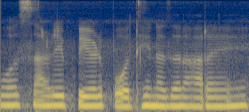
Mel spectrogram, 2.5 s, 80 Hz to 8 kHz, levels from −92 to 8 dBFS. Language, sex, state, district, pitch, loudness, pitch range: Hindi, female, Maharashtra, Dhule, 200 Hz, -13 LUFS, 195-210 Hz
